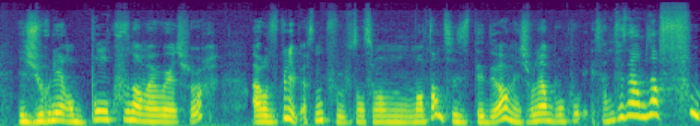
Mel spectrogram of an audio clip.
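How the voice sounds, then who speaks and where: A dark, mellow tone at a very fast pace. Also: woman, medium pitch for a woman, lively intonation. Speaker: physiotherapist and podcast host. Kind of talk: solo podcast monologue. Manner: loud; casual, hesitant with fillers.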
